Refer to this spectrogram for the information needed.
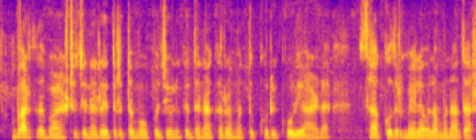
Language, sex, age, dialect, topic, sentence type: Kannada, female, 36-40, Dharwad Kannada, agriculture, statement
